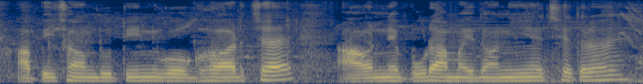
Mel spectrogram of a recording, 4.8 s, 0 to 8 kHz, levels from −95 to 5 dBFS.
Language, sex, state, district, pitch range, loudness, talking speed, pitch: Maithili, male, Bihar, Samastipur, 125-135 Hz, -26 LUFS, 175 wpm, 125 Hz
